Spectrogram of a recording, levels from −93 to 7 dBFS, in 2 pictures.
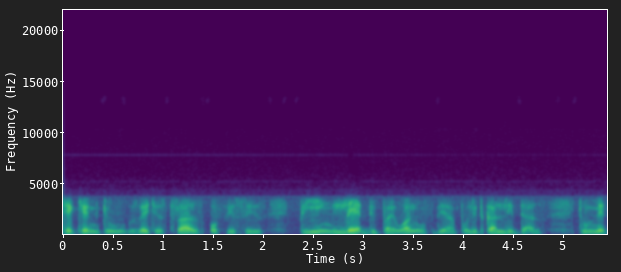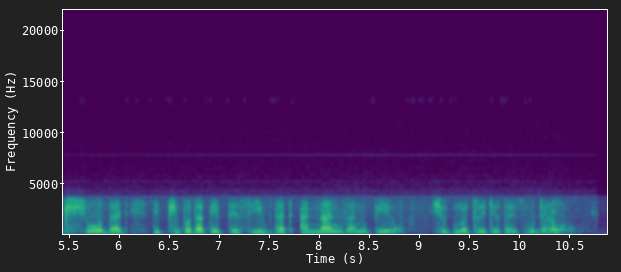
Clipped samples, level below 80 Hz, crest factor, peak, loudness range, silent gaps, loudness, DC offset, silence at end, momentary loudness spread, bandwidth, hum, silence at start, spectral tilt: under 0.1%; -78 dBFS; 20 dB; -2 dBFS; 3 LU; none; -23 LUFS; under 0.1%; 0.35 s; 11 LU; 4.6 kHz; none; 0 s; -7 dB/octave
